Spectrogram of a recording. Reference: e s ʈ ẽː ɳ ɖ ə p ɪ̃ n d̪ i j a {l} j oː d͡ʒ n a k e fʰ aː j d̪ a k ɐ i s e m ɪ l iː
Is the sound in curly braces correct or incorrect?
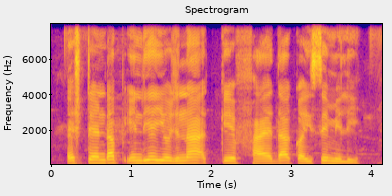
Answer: incorrect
